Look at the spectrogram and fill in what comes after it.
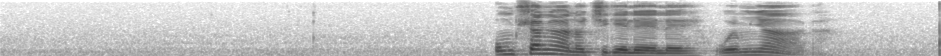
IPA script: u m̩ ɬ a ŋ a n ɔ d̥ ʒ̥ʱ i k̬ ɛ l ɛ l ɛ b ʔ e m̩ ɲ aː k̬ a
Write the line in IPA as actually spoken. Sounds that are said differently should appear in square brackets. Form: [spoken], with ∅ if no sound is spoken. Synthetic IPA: u m̩ ɬ a ŋ a n ɔ d̥ ʒ̥ʱ i k̬ ɛ l ɛ l ɛ [w] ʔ e m̩ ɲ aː k̬ a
